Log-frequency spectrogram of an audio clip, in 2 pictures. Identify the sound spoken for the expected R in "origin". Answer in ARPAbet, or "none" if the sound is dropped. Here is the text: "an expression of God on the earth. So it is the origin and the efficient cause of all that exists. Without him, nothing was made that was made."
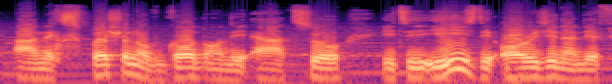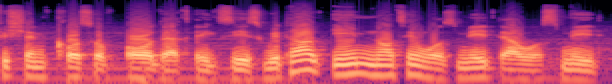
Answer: R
